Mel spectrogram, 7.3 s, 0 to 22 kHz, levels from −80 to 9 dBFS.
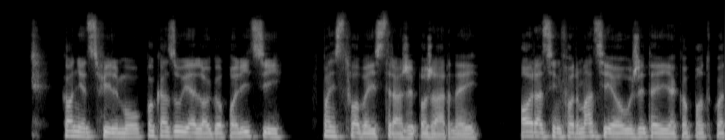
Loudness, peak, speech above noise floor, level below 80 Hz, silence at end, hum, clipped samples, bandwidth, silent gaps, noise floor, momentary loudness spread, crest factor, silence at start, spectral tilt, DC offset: -22 LUFS; -6 dBFS; 21 dB; -58 dBFS; 0 s; none; under 0.1%; 14.5 kHz; none; -42 dBFS; 6 LU; 16 dB; 0.3 s; -5.5 dB/octave; under 0.1%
